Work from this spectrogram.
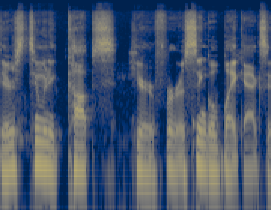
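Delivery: ordinary talk, nothing marked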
